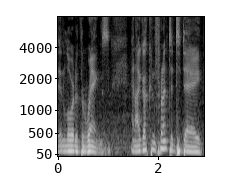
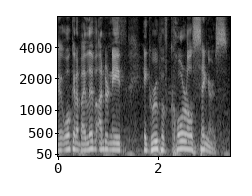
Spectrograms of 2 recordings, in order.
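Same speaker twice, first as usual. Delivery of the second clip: ordinary talk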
